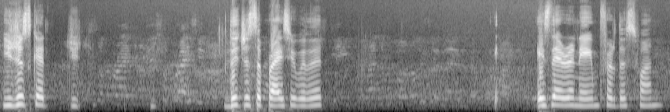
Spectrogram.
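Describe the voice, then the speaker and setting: A woman moderating a conference panel, measured and full of uhs as she introduces speakers. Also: on the high side, monotone, some chatter behind.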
